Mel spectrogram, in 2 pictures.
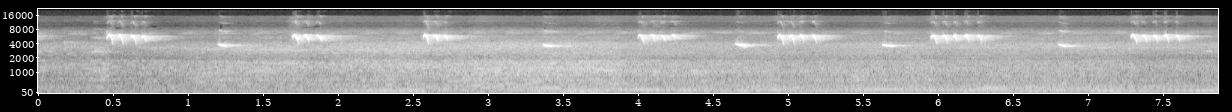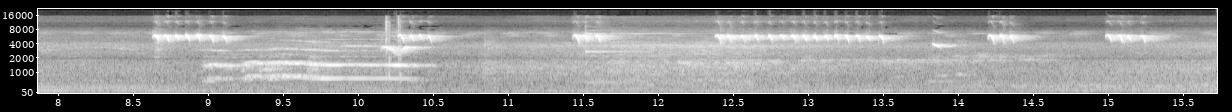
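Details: Olive-backed sunbird song offered for training other songbirds: short, sharp, high chirps with quick downward flicks, repeated about every 0.7 seconds, with brief trilled bursts. A lower crowing sound briefly cuts in near the middle.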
